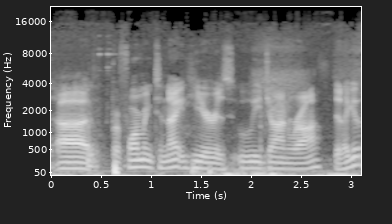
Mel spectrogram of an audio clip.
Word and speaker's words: Uli Jon Roth: in Plymouth and uh performing tonight here is ulie John Roth did I get a pronunciation of that right yeah oh figured I'd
